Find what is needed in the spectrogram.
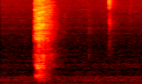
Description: My cat jess coughing like a human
